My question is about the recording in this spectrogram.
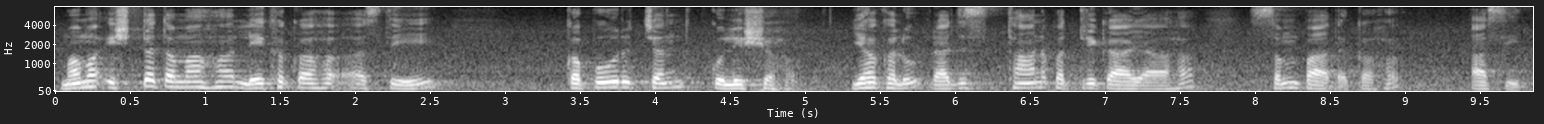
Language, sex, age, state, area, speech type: Sanskrit, male, 30-45, Rajasthan, urban, spontaneous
